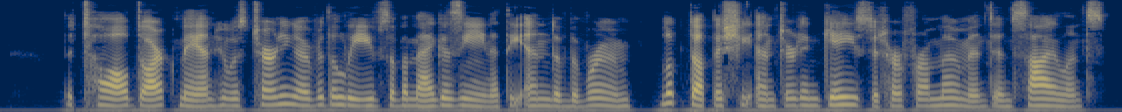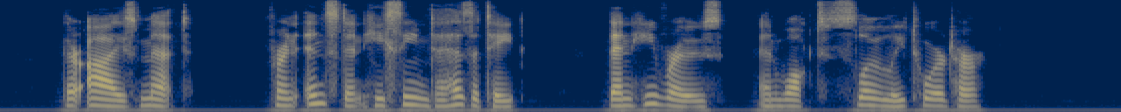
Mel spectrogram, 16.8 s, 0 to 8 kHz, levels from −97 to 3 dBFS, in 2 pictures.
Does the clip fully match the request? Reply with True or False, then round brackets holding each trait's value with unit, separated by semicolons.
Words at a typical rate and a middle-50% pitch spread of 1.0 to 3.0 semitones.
True (180 wpm; 2.5 semitones)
